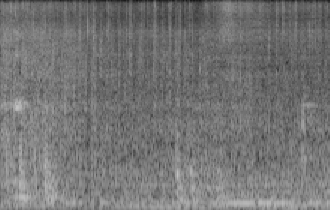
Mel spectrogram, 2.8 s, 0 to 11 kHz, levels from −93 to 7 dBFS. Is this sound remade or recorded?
recorded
